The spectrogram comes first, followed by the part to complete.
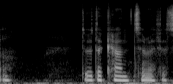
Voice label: "cant", Welsh

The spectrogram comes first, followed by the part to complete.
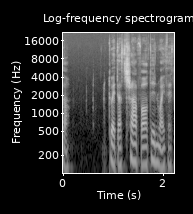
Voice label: "trafod", Welsh

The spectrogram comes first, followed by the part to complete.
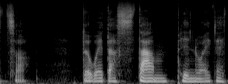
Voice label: "stamp", Welsh

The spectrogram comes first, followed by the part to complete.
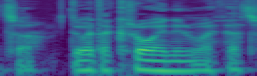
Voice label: "croen", welsh

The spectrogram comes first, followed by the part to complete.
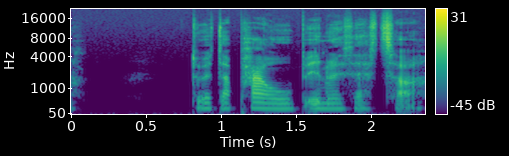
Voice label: "pawb", Welsh

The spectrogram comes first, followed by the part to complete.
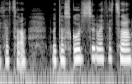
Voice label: "sgwrs", Welsh

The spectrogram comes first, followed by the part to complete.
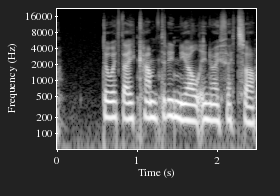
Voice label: "camdriniol", Welsh

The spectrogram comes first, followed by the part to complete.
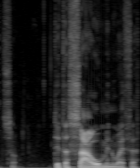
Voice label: "sawm", welsh

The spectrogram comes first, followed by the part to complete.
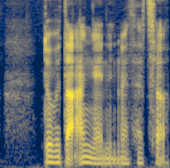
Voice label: "angen", Welsh

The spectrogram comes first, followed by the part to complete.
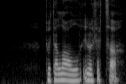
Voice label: "lol", Welsh

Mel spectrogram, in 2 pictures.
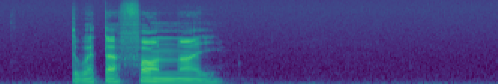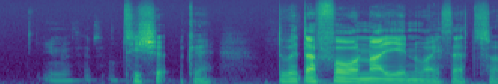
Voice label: "ffoonau", Welsh

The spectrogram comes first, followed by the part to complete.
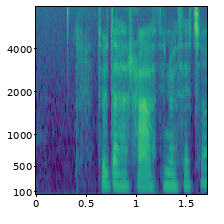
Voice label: "rhaff", Welsh

